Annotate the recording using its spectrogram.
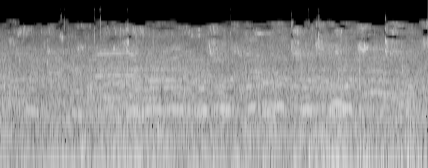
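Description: Basketball arena game sound: steady crowd noise with scattered shouting voices, and a basketball being dribbled on the hardwood court.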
